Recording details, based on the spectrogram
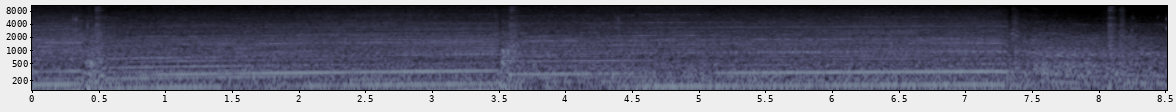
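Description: A BMW M4 GT3 race car lapping Spa-Francorchamps in the iRacing simulator, its engine droning steadily at high revs with sharp gear shifts marked by brief breaks and pitch drops, continuous and loud with no talk.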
